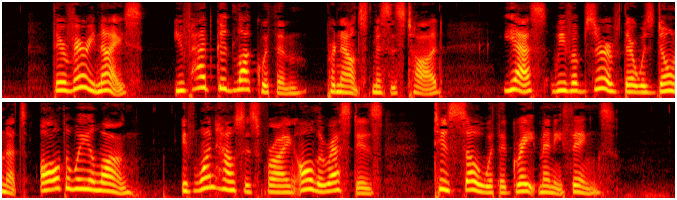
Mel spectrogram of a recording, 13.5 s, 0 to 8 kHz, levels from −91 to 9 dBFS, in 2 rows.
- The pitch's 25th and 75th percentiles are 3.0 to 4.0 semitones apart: No, average, 5.3 semitones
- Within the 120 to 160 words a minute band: No, average, 170 wpm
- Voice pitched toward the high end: Yes, high, 230 Hz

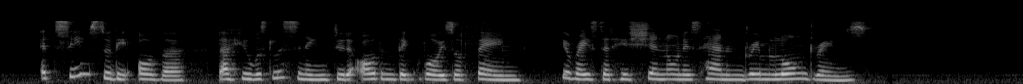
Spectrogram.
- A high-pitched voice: Yes, high, 235 Hz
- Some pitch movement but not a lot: No, narrow, 2.0 semitones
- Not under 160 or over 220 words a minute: No, average, 150 wpm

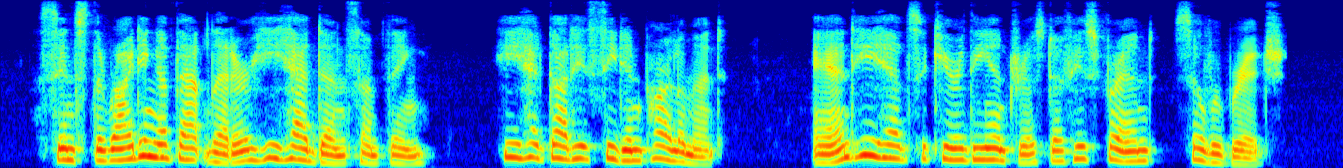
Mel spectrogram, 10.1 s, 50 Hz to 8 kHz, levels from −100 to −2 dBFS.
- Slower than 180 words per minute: Yes, average, 160 wpm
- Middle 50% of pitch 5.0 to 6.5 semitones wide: Yes, wide, 5.6 semitones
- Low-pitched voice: No, high, 195 Hz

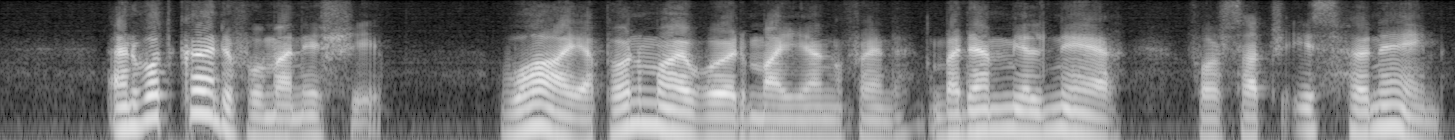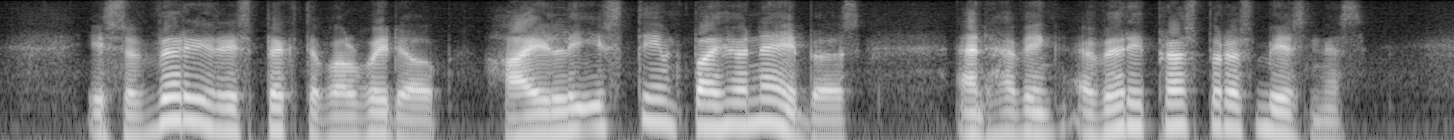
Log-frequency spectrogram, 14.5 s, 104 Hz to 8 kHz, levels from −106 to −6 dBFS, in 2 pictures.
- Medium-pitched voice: No, low, 125 Hz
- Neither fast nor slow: Yes, average, 155 wpm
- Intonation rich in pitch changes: Yes, wide, 6.1 semitones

